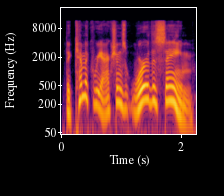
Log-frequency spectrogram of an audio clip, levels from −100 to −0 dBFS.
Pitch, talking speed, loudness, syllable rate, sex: 180 Hz, 160 wpm, -17 LUFS, 4.3 syllables/s, male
